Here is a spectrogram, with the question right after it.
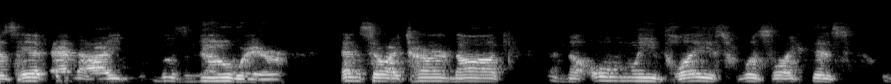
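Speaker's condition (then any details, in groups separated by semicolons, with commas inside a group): Cerebral palsy; present from birth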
